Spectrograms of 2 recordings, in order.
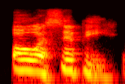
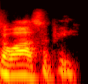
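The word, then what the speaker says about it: Owasippe: the presentation you know for a long time the one in Chicago I called it uh OHA sippy and as we all know it's owasapi so I'm definitely not the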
